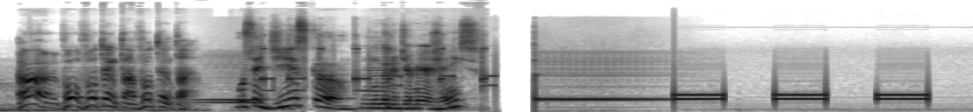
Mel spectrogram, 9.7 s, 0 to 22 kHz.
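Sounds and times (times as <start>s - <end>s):
speech: 0.2s - 5.0s
out-of-service busy signal beeping on an old brick-style mobile phone: 1.9s - 4.5s
steady mobile phone tone: 1.9s - 9.7s.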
